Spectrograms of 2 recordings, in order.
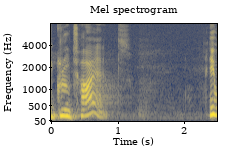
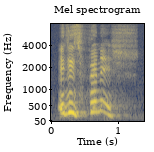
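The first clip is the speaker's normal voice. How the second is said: higher, ringing cry of victory; victorious cry; 8 semitones higher than usual. A narrator's reading. Jesus on the cross crying out, triumphant and high. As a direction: announce the triumph. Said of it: "cried out in victory".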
